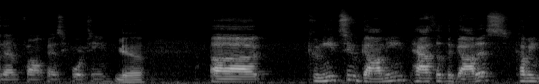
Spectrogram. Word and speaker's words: Kunitsugami: Kunitsugami, Path of the Goddess, coming to Game Pass in 2024.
